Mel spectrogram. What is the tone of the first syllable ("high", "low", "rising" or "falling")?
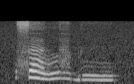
falling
